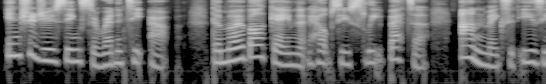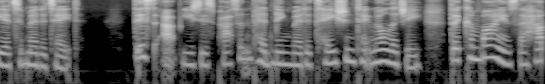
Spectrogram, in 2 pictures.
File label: Explainer video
